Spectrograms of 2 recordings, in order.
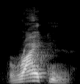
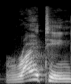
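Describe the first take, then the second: First: The word ends with a plain 'n' sound. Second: The word ends with a full 'ing' sound. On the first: "No G" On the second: "instead of saying writing"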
